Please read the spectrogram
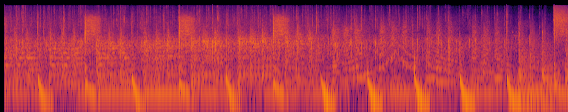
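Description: Music with a steady beat: a deep kick drum that drops in pitch on each beat, about every three-quarters of a second, over held chords, with occasional swells of cymbal-like hiss.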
